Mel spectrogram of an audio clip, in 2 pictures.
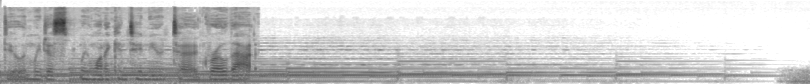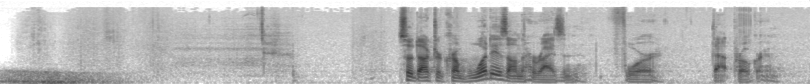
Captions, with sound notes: and we just, we want to continue to grow that. (gentle music) (screen whooshing) - So Dr. Crump, what is on the horizon for that program?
